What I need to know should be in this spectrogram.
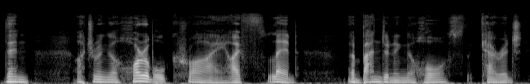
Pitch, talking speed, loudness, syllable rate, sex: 100 Hz, 135 wpm, -22 LUFS, 5.3 syllables/s, male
